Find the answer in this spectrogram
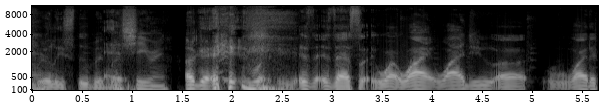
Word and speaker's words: Sheeran: Oh, Ed Sheeran. Is it Sheeran? Or Sharon? Sharon? Ed Sheeran? Is it Sheeran? Look at this guy. I said it right? Is that Sheeran? You said Shireen.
